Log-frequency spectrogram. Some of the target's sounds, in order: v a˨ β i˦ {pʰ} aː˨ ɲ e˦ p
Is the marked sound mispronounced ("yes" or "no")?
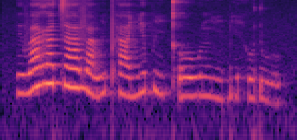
no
